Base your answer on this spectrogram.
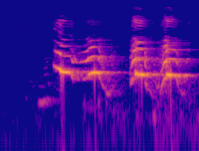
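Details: Pet Italian Greyhound from Awaji Island, Japan, "speaking": two drawn-out, wavering, yowling vocal phrases, each rising then sliding down, voice-like and tonal, with a short pause between them in a quiet indoor setting.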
